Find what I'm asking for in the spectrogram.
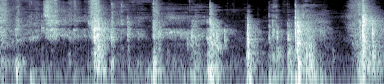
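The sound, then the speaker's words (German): Paper envelope being opened: faint, scattered bursts of crisp rustling and tearing, several short scrapes and crackles spread irregularly across a few seconds. “Ich würde diesen Umschlag jetzt öffnen.”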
